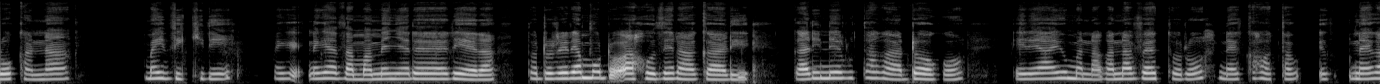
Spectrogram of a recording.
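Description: Throughout, the speech sounds swirly, hollow and smeared, and attacks blur. This is generation loss, likely from about four MP3 encodes, fitting 128 kbit/s. Each pass requantises on a shifted frame grid. Noise and spectral holes pile up.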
